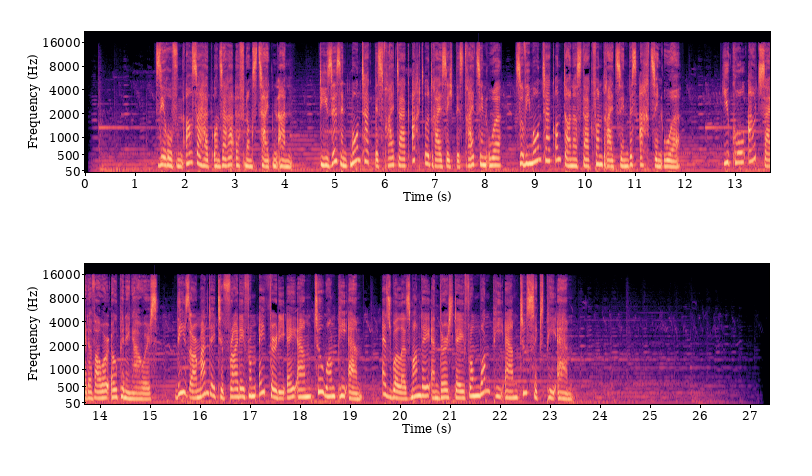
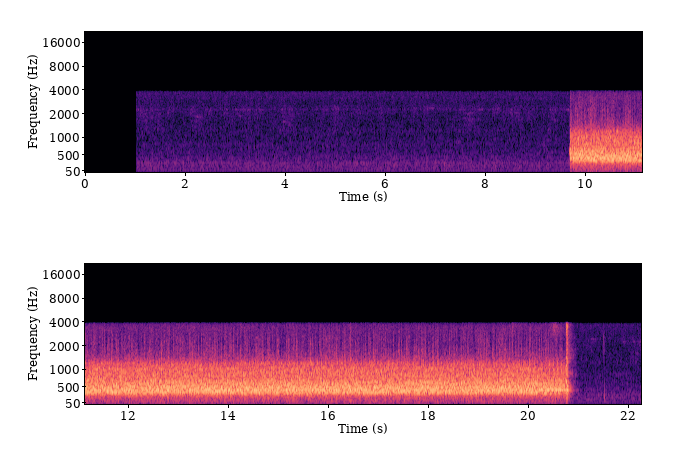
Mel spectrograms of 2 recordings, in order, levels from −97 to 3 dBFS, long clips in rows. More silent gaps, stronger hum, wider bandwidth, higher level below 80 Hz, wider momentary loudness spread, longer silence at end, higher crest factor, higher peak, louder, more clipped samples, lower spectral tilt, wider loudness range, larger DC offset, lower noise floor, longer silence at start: neither; neither; first, 16.5 kHz vs 4 kHz; first, -36 dBFS vs -52 dBFS; first, 7 LU vs 1 LU; first, 3.05 s vs 1.4 s; about the same, 12 dB vs 14 dB; about the same, 0 dBFS vs -2 dBFS; about the same, -11 LUFS vs -13 LUFS; neither; second, -4.5 dB/octave vs -10 dB/octave; about the same, 3 LU vs 4 LU; neither; about the same, -61 dBFS vs -59 dBFS; second, 0.25 s vs 9.7 s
